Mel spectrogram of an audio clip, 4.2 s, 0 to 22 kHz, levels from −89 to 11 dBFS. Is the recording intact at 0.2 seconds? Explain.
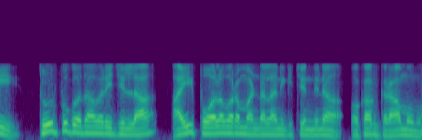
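No. At 0.2 s the Bluetooth CVSD headset codec is at work, as it is throughout the speech. It codes one bit per sample, stepping up or down by an adaptive amount. Nothing above 4 kHz passes, s sounds turn scratchy, and granular hiss sits underneath.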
